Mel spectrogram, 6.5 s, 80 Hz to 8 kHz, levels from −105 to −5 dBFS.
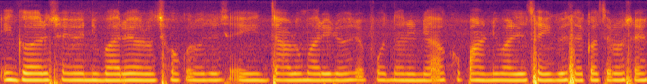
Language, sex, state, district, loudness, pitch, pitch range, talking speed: Gujarati, female, Maharashtra, Mumbai Suburban, -19 LUFS, 225 Hz, 225-230 Hz, 215 wpm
